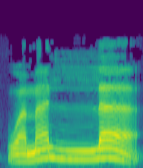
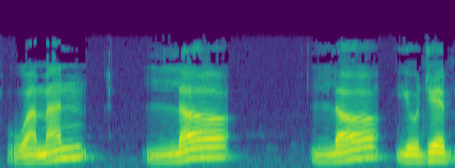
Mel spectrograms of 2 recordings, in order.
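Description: First: و من لا joined as "wa malla", long high ending; nun merged into lam. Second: و من لا in separate words, n sounded, لا lengthened; unmerged nun. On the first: Teacher demonstrating the merged reading, nun lost in lam. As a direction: drop the n of من and double the l of لا. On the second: Teacher presents the next word before merging, nun sounded. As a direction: pause between "wa man" and a long "la". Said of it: "نون ساکن". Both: Shown as a demonstration.

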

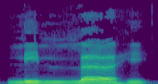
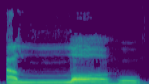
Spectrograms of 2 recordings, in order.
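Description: First: لله with a thin, light L; light, thin lam. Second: الله with a full, heavy L; heavy lam. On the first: Teacher showing learners tarqiq, لله said with light lam. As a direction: stretch لله slowly, lam kept thin. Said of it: "این هم نازکی و ترقیق حرف لام". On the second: Teacher showing learners a thickened lam, الله said heavy. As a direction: draw out الله slowly, lam thick and dark. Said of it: "این درشتی و تقلیظ حرف لام". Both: Shown as a demonstration.

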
